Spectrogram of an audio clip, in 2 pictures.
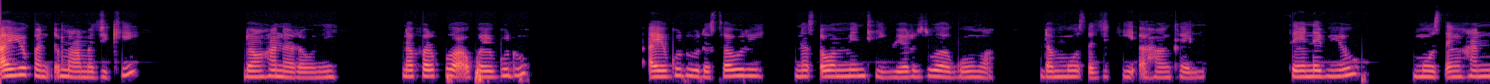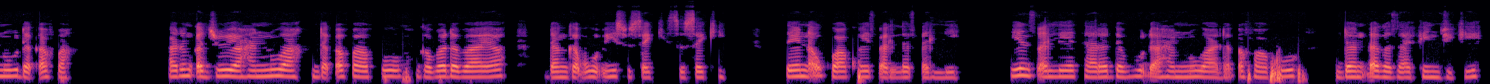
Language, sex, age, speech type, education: Hausa, female, 15-29, spontaneous, secondary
